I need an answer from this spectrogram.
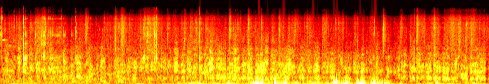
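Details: Great Dane panting on a walk during lockdown, recorded on a dog-mounted GoPro: soft breathy puffs grow louder and quicker in the second half, close and low, with rustling and footfall noise around them.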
